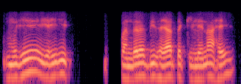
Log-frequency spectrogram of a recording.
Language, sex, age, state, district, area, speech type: Urdu, male, 18-30, Uttar Pradesh, Saharanpur, urban, conversation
